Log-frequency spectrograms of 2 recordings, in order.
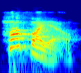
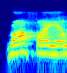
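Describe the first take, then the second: First: The name begins with an H-like sound. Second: The name begins with an English R sound. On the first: The speaker calls it right. "R's sound like H's" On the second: The speaker calls it wrong. "it looks like Raphael on paper"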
